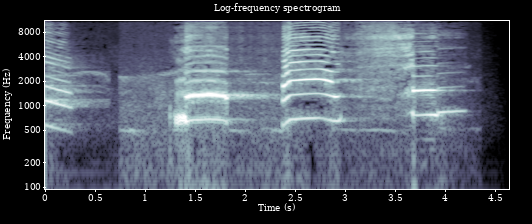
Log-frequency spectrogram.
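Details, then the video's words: Indian peafowl, from a set of Asian animal sounds, gives three loud, nasal, wailing cries, each about half a second long and spaced roughly a second apart, with fainter calls between them. "Paon bleu"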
